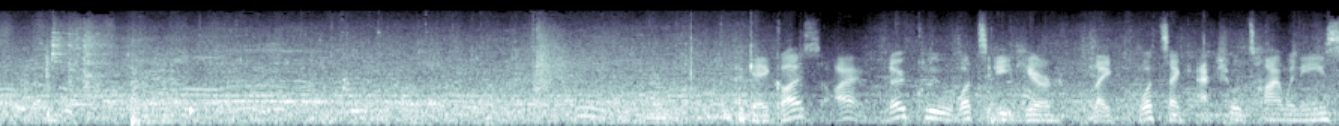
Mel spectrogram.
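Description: A crowd murmurs and chatters in a busy street.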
